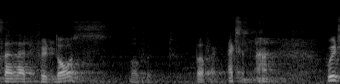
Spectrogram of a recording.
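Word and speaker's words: Firdos: OS f ir d OS d and you pronounce that fit dose of it perfect actually we'll try this think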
